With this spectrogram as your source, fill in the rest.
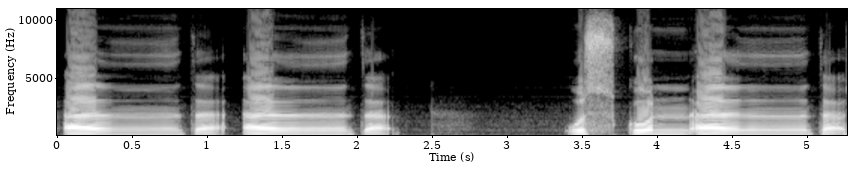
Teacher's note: Ujung lidah menempel dengan gusi atas kita atau apa? Perbatasan antara gusi atas dengan gigi seri atas. Maka anta anta uskun anta sambil ditahan eng ditahan dengungannya dua harakat. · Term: huruf ta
